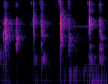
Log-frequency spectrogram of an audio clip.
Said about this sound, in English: I'm typing very slowly today because I'm tired.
